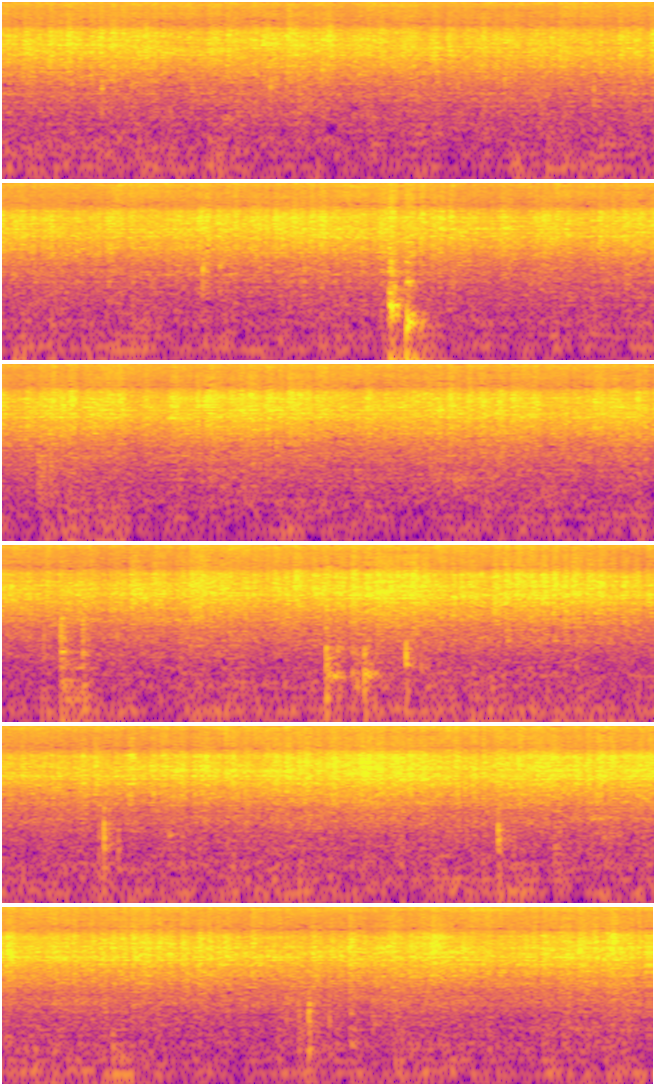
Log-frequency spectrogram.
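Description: Bhallay (lentil fritters) deep-frying in a pan of hot oil: a steady sizzle, with one sharp knock about eight seconds in and a few fainter clicks later.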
